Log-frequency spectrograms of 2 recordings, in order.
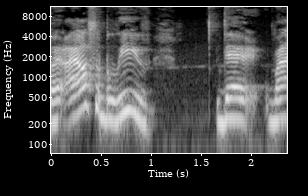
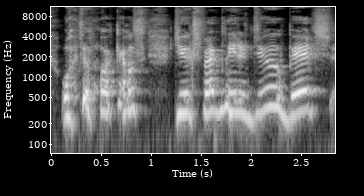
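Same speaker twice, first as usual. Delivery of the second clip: raised, exasperated challenge; indignant telling-off; 5 semitones higher than usual. Real, not acted. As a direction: fire it at the sister, pitch jumping up. Tells off sister in direct address.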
